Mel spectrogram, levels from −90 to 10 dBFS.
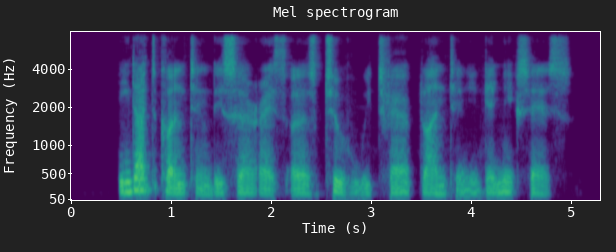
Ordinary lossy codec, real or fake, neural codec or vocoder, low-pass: none; fake; codec, 16 kHz, 0.5 kbps, FunCodec, trained on LibriTTS, 25 frames a second; 7.2 kHz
